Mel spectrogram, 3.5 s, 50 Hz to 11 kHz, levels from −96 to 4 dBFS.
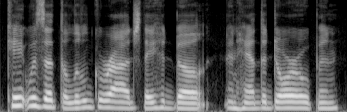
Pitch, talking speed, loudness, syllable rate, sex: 180 Hz, 240 wpm, -16 LUFS, 5.8 syllables/s, female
